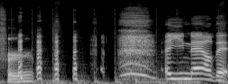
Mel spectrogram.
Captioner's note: laughing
